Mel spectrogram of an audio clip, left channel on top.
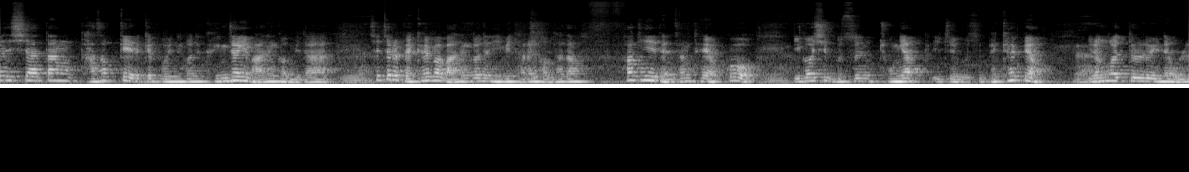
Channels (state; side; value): silent; right; 68 dB below the other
